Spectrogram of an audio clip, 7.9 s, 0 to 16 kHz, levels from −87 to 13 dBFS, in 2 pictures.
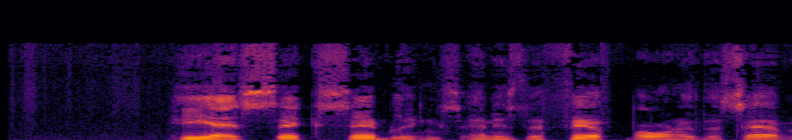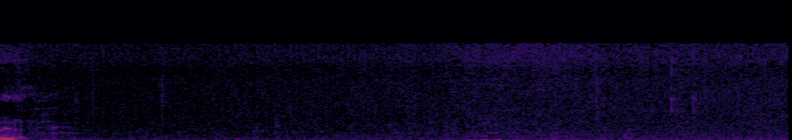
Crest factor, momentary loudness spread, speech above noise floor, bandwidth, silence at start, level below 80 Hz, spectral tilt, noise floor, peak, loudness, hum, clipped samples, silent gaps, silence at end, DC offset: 18 dB; 16 LU; 46 dB; 11.5 kHz; 0.9 s; -60 dBFS; -6 dB/octave; -67 dBFS; -6 dBFS; -21 LUFS; none; under 0.1%; none; 3.9 s; under 0.1%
